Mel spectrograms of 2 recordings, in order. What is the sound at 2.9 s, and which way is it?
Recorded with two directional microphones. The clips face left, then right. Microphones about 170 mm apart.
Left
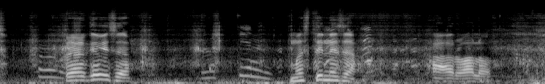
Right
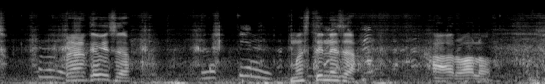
Speech, 15° left (ahead or behind).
